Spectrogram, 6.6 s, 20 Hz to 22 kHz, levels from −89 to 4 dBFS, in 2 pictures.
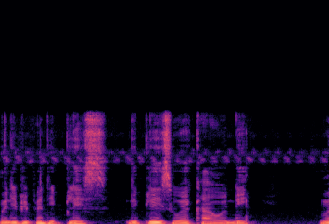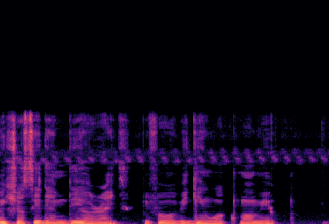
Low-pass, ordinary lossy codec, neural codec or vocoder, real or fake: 10.8 kHz; none; none; real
